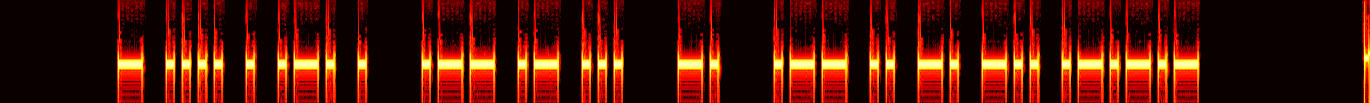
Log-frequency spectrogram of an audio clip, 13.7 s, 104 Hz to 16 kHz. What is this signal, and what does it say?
Morse code, heard as a keyed tone, about 15 wpm, 700 Hz. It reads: THERE WAS N WIND.
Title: Sentences from Top 400 Words and Abbreviations 15wpm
